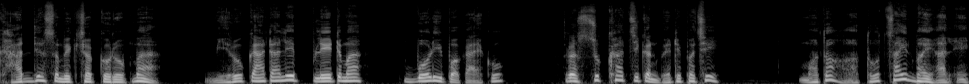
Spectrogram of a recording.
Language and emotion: Nepali, sad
